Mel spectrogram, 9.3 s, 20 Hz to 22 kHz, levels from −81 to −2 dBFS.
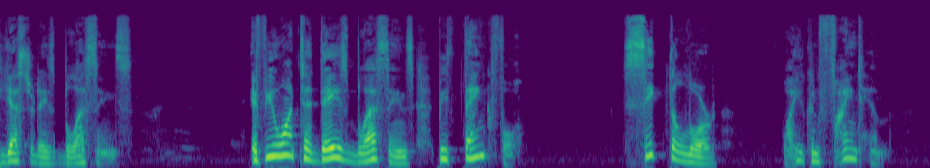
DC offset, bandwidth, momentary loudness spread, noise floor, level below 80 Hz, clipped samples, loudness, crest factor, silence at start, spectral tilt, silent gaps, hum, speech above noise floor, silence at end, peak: under 0.1%; 15.5 kHz; 16 LU; -73 dBFS; -66 dBFS; under 0.1%; -25 LUFS; 20 dB; 0 s; -4.5 dB/octave; none; none; 48 dB; 0.5 s; -6 dBFS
